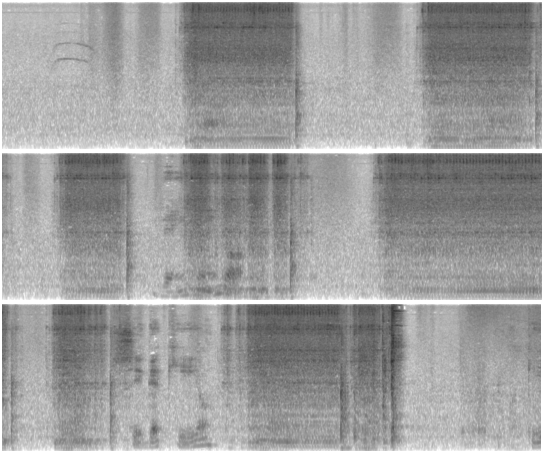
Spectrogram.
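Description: Sewing machine stitching through a layered patchwork rug, batting and lining along the seams between blocks. It runs in several short bursts of one to three seconds each, stopping and starting between them.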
